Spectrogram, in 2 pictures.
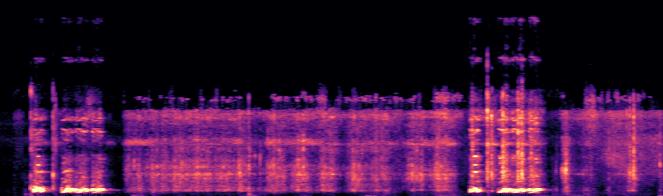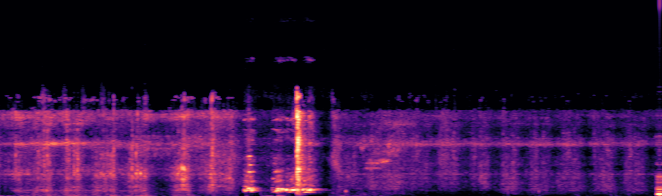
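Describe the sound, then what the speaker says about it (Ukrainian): Several dogs bark in short clustered bursts, loud and close, with quieter yips and rustling between volleys. "Оце в тебе песиків багато."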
